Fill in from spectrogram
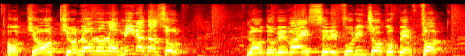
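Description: A young man reacting live to a football match, cheering players and shouting at missed chances. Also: sits high, fairly quick, faint music behind. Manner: excitable, swings from muttering to shouting at plays.

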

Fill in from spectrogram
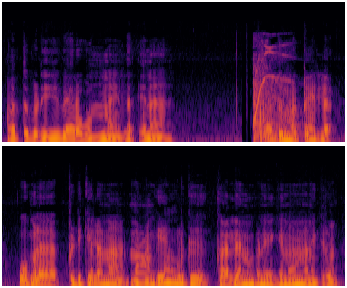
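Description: A kindly old grandfather, as a man puts him on reassures the young bride in a homemade cartoon. The voice is mid-pitched and mellow with a Kanyakumari Tamil accent, steady and fatherly. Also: brisk, muffled recording, slight background noise, lightly acted. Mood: reassuring. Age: older.

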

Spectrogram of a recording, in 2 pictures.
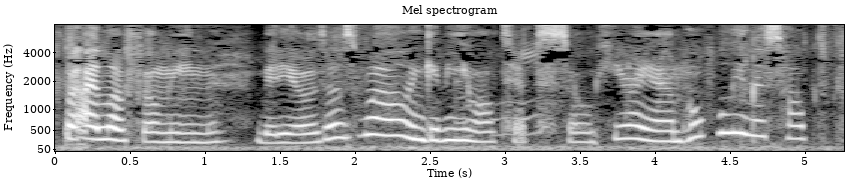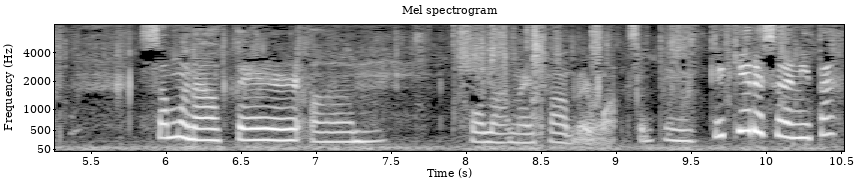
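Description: Out in a garden, a young vlogger and mother chats casually into her camera mic, a bit out of breath and slightly flustered, sharing tips. Her voice is a touch high with a dark tone, lively intonation and normal speed, and she slips into a high sing-song when coaxing her toddler. A faint outdoor hiss lingers beneath her talk.

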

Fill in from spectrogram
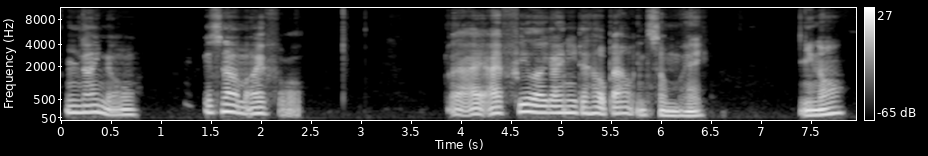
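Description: A man voicing a shy, gentle young catboy in a soft, hesitant ASMR role-play for an audio story. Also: medium pitch, lively intonation, takes it slowly, pauses often, no room sound, clean studio sound. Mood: hesitant, sweet. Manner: hesitant, bashful, soft-spoken with nervous giggles.

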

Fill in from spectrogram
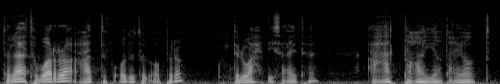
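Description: A man's voice: lowish voice, racing, mellow. A young Egyptian man telling a story vividly and emotionally, with emphatic repeats, as a guest on a podcast. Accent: Egyptian Arabic. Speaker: guest singer and actor. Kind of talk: animated storytelling in a podcast chat.

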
